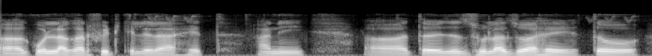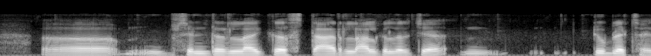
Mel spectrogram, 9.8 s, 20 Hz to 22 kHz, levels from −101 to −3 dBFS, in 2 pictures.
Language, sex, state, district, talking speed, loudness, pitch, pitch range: Marathi, male, Maharashtra, Solapur, 135 wpm, -17 LUFS, 120 Hz, 115-125 Hz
